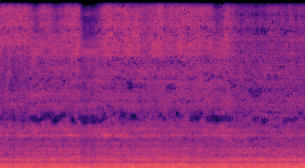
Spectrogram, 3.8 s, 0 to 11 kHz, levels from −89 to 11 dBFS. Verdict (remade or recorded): remade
